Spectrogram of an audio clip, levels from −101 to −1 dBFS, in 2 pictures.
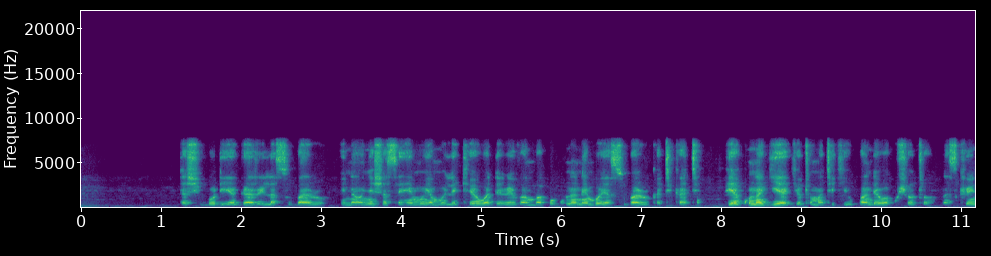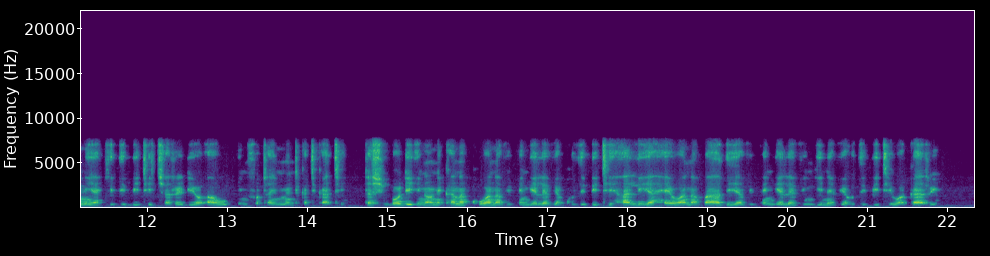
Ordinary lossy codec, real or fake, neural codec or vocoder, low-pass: Opus, 24 kbps; fake; codec, 16 kHz, 16 kbps, FreqCodec, larger model; 7.2 kHz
